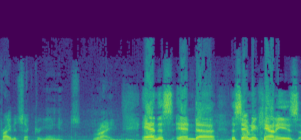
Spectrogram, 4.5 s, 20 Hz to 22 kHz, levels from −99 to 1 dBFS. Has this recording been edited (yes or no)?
no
